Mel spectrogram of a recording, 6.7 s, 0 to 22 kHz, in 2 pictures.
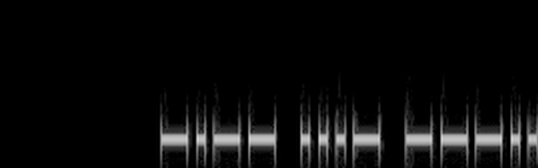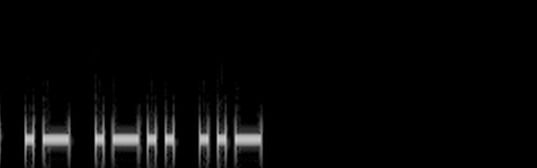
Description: Morse code, heard as a keyed tone, about 22 wpm, 700 Hz. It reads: YV8ALU
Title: DXCC-100 Call Signs - 6 Characters - 22wpm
